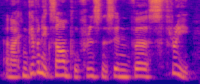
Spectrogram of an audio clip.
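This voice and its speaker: A woman's voice: medium pitch, fast, darkish tone. A woman speaking earnestly and articulately about translating poetry.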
